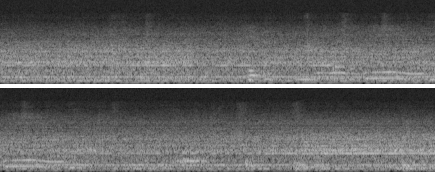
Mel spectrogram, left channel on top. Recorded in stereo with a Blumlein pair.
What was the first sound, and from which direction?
Only background noise.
